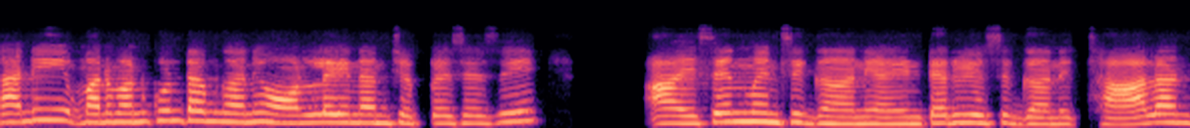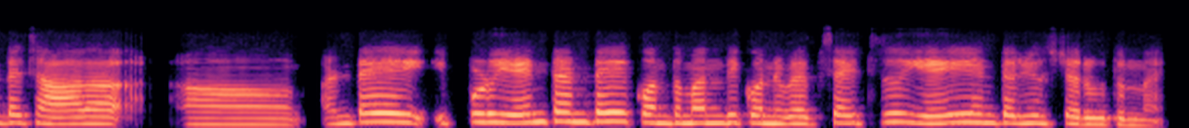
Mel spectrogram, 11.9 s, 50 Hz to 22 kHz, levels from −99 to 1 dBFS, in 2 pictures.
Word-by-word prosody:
కానీ 260 +5 +1 0.2
మనం 250 0 +3
అనుకుంటాం 300 +2 0
గానీ 260 +1 0
ఆన్‌లై‌న్ 245 +1 +1
అని 230 -2 -2
చెప్పేసేసి, 225 +3 -5 0.7
ఆ - - +8 0.2
ఎ‌సైన్‌మెం‌ట్స్‌కి 265 +1 +1
గానీ, 205 0 0
ఆ - - -2
ఇంటర్‌వ్యూ‌స్‌కి 230 0 -2
గానీ 200 0 -4 0.2
చాలా 195 +6 +5
అంటే 240 0 -3
చాలా 205 +1 +3 0.5
ఆహ్, 185 -1 -3 0.2
అంటే 220 +6 -2 0.4
ఇప్పుడు 255 +4 0
ఏంటంటే 265 +1 +2 0.2
కొంతమంది 230 0 0
కొన్ని 220 -2 +1
వెబ్‌సై‌ట్స్ 230 +4 -4 0.2
ఏఐ 240 +3 +2
ఇంటర్‌వ్యూ‌స్ 225 -2 -3
జరుగుతున్నాయి. 180 -6 -3
230 Hz, 130 wpm, -19 LUFS, 210-255 Hz, 0.7 s, ఆ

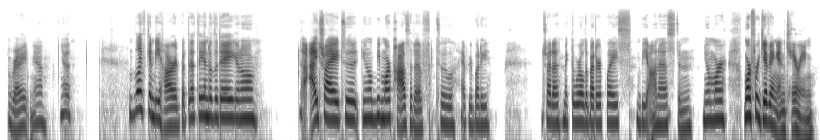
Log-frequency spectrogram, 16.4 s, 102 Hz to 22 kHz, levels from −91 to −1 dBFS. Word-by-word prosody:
Right, 170 -2 -5
yeah, 205 0 -8 0.3
yeah. 285 +1 -6 1.2
Life 320 +4 +3
can 290 -4 +2
be 235 -1 0
hard, 180 -1 +1
but 205 - -7
at 245 0 -1
the 260 - -2
end 260 -1 +2
of 255 - +1
the 250 - 0
day, 245 0 +3
you 240 0 -2
know, 240 -1 +1 0.9
I - - -1 0.2
I - - +6
try 230 -3 +5
to, 230 -2 0
you 235 - -2
know, 240 0 0
be 235 +2 -2
more 235 0 +3
positive 175 -5 -1
to 185 -3 -5
everybody. 185 -1 -7 1.0
Try 215 -3 -2
to 195 -1 -1
make 205 -2 -6
the 205 - -5
world 205 0 0
a - - -2
better 195 0 0
place, 200 0 -5 0.2
be 195 0 -5
honest, 185 -1 -5
and, 160 +1 -7 0.2
you 220 -1 -4
know, 225 - -2
more 230 0 +1 0.3
more 260 +1 +9
forgiving 220 - +5
and 150 +3 0
caring. 135 -6 -2
205 Hz, 165 wpm, -23 LUFS, 185-240 Hz, 1.2 s, more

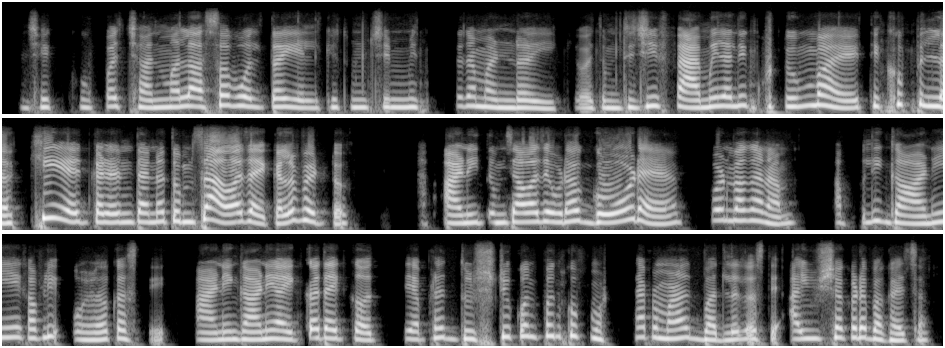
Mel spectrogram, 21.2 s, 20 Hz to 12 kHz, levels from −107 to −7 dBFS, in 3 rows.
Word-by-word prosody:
म्हणजे 225 +2 -5
खूपच 240 +3 -9
छान. 230 -2 0
मला 245 +3 +2
असं 295 +4 0
बोलता 250 -3 0
येईल, 225 -3 -1
की 235 - -3
तुमची 230 +1 -4
मित्रमंडळी 235 -3 0
किंवा 110 - -9
तुमची 215 +1 0
जी 275 +3 +1
फॅमिली 245 +2 +3
आणि 275 +2 +1
कुटुंब 275 +2 -1
आहे, 225 -7 +2
ती 275 +4 -3
खूप 330 0 -1
लकी 275 +9 +3
आहेत, 280 -4 +3
कारण 265 -1 +3
त्यांना 275 0 +2
तुमचा 285 +4 +3
आवाज 265 +3 +3
ऐकायला 235 +2 +2
भेटतो 285 -6 0 0.9
आणि 245 +2 +2
तुमचा 265 +1 +1
आवाज 275 +1 +3
एवढा 285 +1 +3
गोड 275 +7 +3
आहे. 225 -3 +1 0.3
पण 325 0 -2
बघा 315 -1 +1
ना, 240 -6 +1 0.4
आपली 260 +4 -6
गाणी 240 +1 +1
एक 280 -2 -6
आपली 290 +4 0
ओळख 225 +2 -1
असते 245 -5 -5 0.4
आणि 225 +2 0
गाणी 235 +2 +2
ऐकत-ऐकत 245 -1 0 0.2
ते 245 - -2
आपला 235 +5 -2
दृष्टिकोन 310 +6 -1
पण, 335 -1 +1
खूप 335 -3 0
मोठ्या 290 +5 -4
प्रमाणात 275 -1 +1
बदलत 225 +1 0
असते - - -3
आयुष्याकडे 255 +4 +1
बघायचा. 210 -1 -1
255 Hz, 160 wpm, -23 LUFS, 230-280 Hz, 0.9 s, फॅमिली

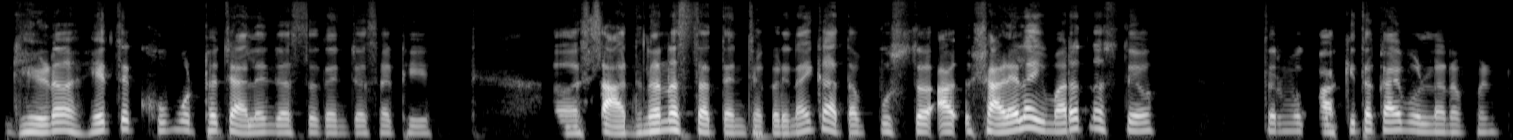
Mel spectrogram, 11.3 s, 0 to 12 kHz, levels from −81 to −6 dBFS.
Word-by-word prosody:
घेणं 145 +3 +2
हेच 155 +5 -1
एक 180 - -1
खूप 160 +1 -11
मोठं 160 -2 -3
चॅलेंज 135 +2 +1
असतं 130 +1 -5
त्यांच्यासाठी. 125 0 -8 1.0
अ, 120 0 -4
साधनं 130 +10 +5
नसतात 155 -6 +4
त्यांच्याकडे 125 -1 -4
नाही 150 +6 -2
का, - - +3
आता 135 -1 -1 0.2
पुस्त 150 +1 -5
अ, 145 - +7 0.2
शाळेला 170 +12 +6
इमारत 180 +3 +2
नसते 170 -4 -3
हो. 160 +1 -3 0.9
तर 155 - -3
मग 155 - -7 0.2
बाकी 135 +4 -1
तर 165 - +3
काय 170 -1 +3
बोलणार 145 -3 -4
आपण? 140 +1 -12
140 Hz, 150 wpm, -23 LUFS, 130-160 Hz, 1.0 s, अ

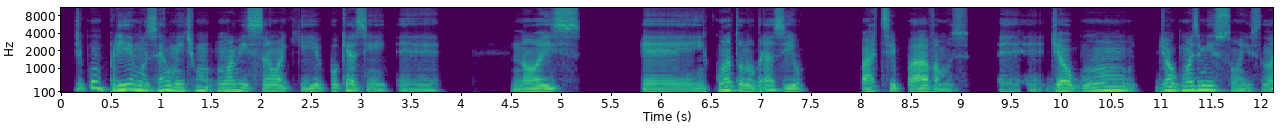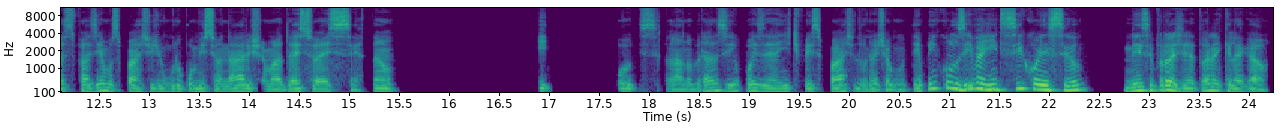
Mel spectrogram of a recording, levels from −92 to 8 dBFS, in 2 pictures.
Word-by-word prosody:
de 210 - -5
cumprirmos, 180 - +4
realmente, 150 -3 +2
um 140 - +3
uma 135 0 0
missão 120 -2 0
aqui, 110 +1 -4
porque 125 +3 -6
assim, 125 - -3
eh, 90 -2 -8 0.7
nós, 110 +1 0 0.6
eh, 100 -1 -4
enquanto 135 +6 +1
no 115 -1 0
Brasil, 105 +2 -2 0.5
participávamos, 105 -2 -1 0.3
eh, 95 -1 -12
de 120 +5 -1
algum 135 +5 +3 0.2
de 125 +4 -5
algumas 150 +3 +3
missões. 170 +2 +1
Nós 105 -2 -5
fazíamos 120 +2 -2
parte 110 0 -2
de 110 - -6
um 105 - -8
grupo 110 -1 -5
missionário 105 +1 -1
chamado 95 -2 -3
SOS 100 -3 -1
Sertão 105 +7 0 1.4
e - - -4 0.7
pois, 110 +2 -6
lá 95 -1 -6
no 95 -1 -7
Brasil, 125 +3 -3
pois 120 0 -2
é. 115 - -1
E 110 - -2
a - - -3
gente 110 0 -5
fez 110 0 -3
parte 115 0 -2
durante 100 -2 -5
algum 90 +1 -5
tempo 115 - -3
inclusive 220 -3 +4
a 200 - +7
gente 180 -1 +5
se 215 +5 +4
conheceu 175 -3 +5 0.4
nesse 145 +5 +3
projeto, 135 -11 +3
olha 140 -1 +2
que 130 - -3
legal. 105 -4 -1
115 Hz, 140 wpm, -23 LUFS, 105-145 Hz, 1.4 s, a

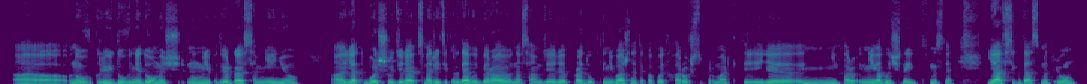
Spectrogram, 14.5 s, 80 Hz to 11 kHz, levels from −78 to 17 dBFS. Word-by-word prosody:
а, 330 -2 -2
ну, 160 -4 0
в 145 - -5
еду 160 +2 +2
вне 155 -2 0
дома 170 +5 +2
сч - - -8
ну, 155 +1 -3
мне 135 -2 0
подвергаю 145 0 +2
сомнению, 145 +2 -3 0.4
а, 130 - 0
я-то 160 +3 +3
больше 160 0 +4
уделяю 145 0 +3
Смотрите, 175 +2 0
когда 145 +2 +3
я 155 - +5
выбираю, 155 -1 +2
на 145 0 -5
самом, 145 +1 -7
деле 145 -2 0
продукты, 155 +7 -2
неважно, 145 -2 +1
это 130 +1 -6
какой-то 135 +2 -4
хороший 140 +2 -2
супермаркет 135 0 -8
и 135 - -2
или, 130 +1 0
э, 125 -2 +1
н 120 +1 -3
не 135 0 -3
хор 135 0 0
не 140 -1 0
обычный 165 - 0
в - - -35
смысле, 130 -1 -6 0.4
я 175 +4 +7
всегда 155 -4 0
смотрю, 155 +4 -2
145 Hz, 170 wpm, -25 LUFS, 135-160 Hz, 0.4 s, я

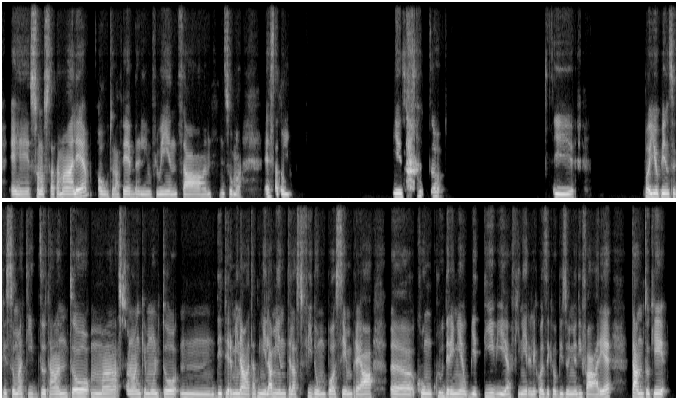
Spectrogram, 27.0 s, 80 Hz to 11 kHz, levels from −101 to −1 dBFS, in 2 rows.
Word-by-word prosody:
ehm, 160 -1 -1
sono 170 +2 -1
stata 170 0 -5
male, 180 - +4
ho - - -5
avuto 160 -1 -4
la 160 +1 -5
febbre, 170 0 -3
l'influenza 165 0 -2 0.3
insomma 170 -4 -5 0.4
è 190 - -2
stato 190 -4 -2 2.2
Esatto. 210 +3 +1 2.2
Sì. 335 -1 +3 1.4
Poi 190 -4 +5
io 185 -1 +4
penso 180 0 +2
che 185 0 -2
somatizzo 180 0 -2
tanto, 190 +2 +3
ma 185 0 0
sono 175 -2 -3
anche 180 +2 -2
molto, 180 -1 +1
mhmm, 170 -2 -2
determinata, 180 0 +1
quindi 180 -2 0
la 175 0 +4
mente 185 -1 -1
la 170 -1 0
sfido 185 +2 -5
un 175 0 -2
po' 180 -1 0
sempre 175 0 -1
a, 170 +1 +5 0.4
ehm, 165 -3 +1
concludere 185 0 0
i - - +2
miei 175 0 +2
obiettivi 170 +1 -2
e - - +1
a 170 - -2
finire 170 -1 -3
le 160 +1 -3
cose 175 0 -1
che 175 +1 -6
ho 170 - -1
bisogno 170 0 -1
di 185 +1 -3
fare, 170 +2 +3 0.4
tanto 185 -3 +4
che 180 - +2
175 Hz, 115 wpm, -22 LUFS, 170-185 Hz, 2.2 s, Poi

